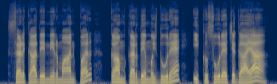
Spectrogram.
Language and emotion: Dogri, happy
